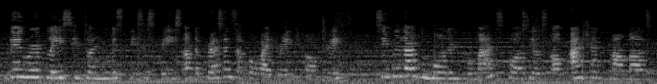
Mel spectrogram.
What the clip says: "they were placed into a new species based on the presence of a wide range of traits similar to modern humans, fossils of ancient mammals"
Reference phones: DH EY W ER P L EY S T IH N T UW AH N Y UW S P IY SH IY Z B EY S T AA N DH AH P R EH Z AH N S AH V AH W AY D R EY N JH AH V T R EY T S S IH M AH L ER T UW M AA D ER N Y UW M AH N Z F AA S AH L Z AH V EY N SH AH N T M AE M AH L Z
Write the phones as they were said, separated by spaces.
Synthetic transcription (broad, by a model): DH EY W ER P L EY S T IH N T UW AH N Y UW S B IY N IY S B EY S AA N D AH P R EH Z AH N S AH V AH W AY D R EY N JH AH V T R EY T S S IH M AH L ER T UW M AA D ER N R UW M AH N S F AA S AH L S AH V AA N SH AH N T M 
